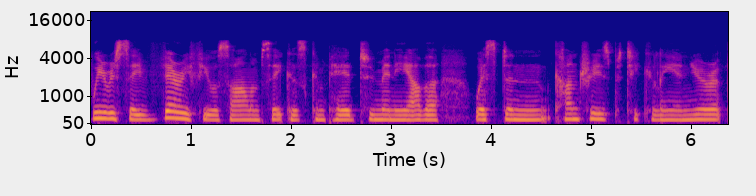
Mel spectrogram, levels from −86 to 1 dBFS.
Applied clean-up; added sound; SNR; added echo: none; none; none; none.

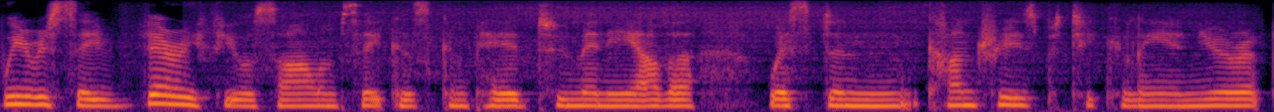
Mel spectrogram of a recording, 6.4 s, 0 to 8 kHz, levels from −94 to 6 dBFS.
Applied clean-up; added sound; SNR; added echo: neural mask model Resemble Enhance denoiser.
